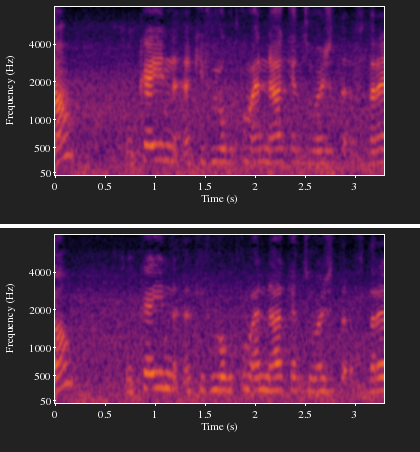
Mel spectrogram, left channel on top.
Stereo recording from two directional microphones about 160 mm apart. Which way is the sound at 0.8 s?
35° right (ahead or behind).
